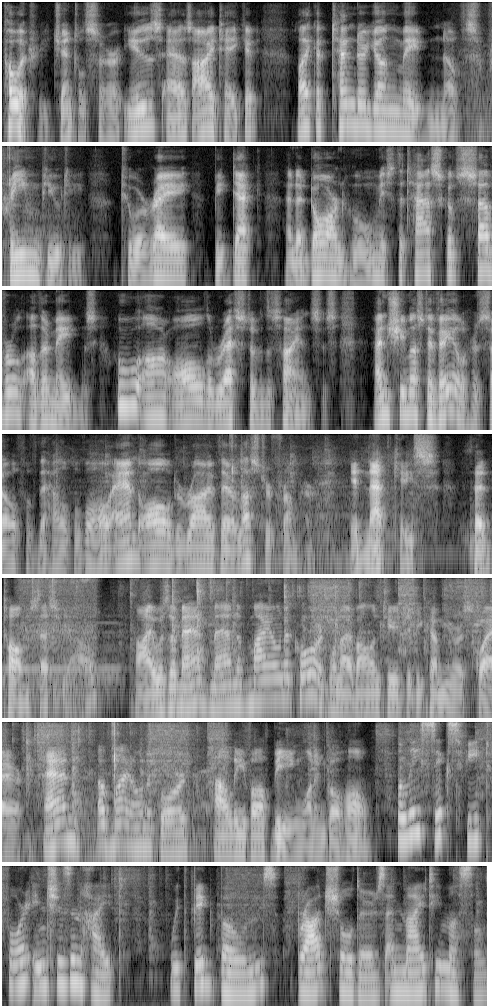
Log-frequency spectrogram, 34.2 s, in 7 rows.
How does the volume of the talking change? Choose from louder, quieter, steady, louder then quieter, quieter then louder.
steady.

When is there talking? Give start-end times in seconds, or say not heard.
0.0-34.2.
